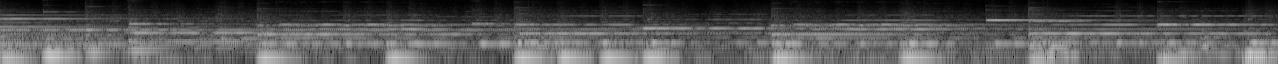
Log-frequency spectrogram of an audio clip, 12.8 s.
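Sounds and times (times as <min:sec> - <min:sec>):
music: 0:00.0 - 0:12.7.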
